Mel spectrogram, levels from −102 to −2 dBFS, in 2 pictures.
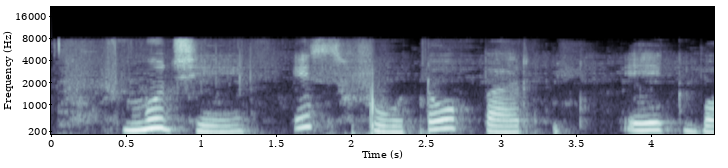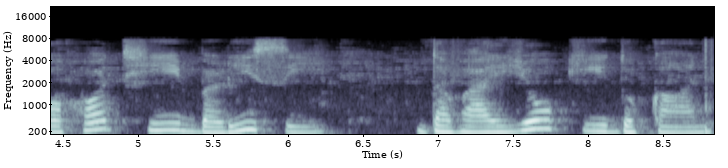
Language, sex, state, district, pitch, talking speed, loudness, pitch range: Hindi, female, Madhya Pradesh, Katni, 195 Hz, 75 wpm, -19 LUFS, 175-235 Hz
